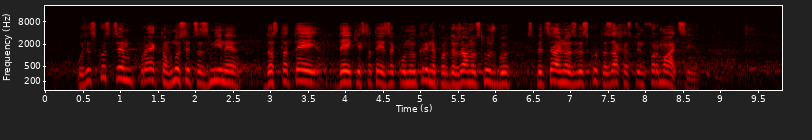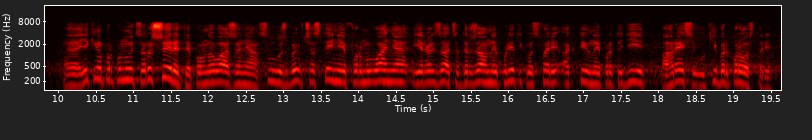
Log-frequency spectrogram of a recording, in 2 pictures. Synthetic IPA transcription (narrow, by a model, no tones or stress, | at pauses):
uzʲʋʲjɐskust̪sɪmpɾɔɛk̚t̪ɔmwnɔsʲɐt͡sʲːɐzmʲinɪ | d̪ɔst̪ɐt̪ɛjd̪ɛjɐkʲɪxst̪ɐt̪ɛjzɐkɔnʊjʊkɾɐjinɪpɾɔd̪erʒɑwnɔjʊslˠuʒbʊ | spet͡sʲiɑlʲnɔɦɔzʲʋʲjɐskut̪ɐzɑxɪst̪ʊinfɔrmɑt͡sʲiji | jɐkʲɪmɪpɾɔpɔnujʊt͡sʲːɐɾɔsʃɪɾɪt̪ɪpɔwnɔʋɑʒenʲːɐslˠuʒbɪwt͡ʃɐst̪ɪnʲifɔrmʊʋɑnʲːɐiɾeɐlʲizɑt͡sʲijɐd̪e̞rʒɑwnɔjipɔlʲit̪ɪkʲɪusfɛɾʲiʔɐkt̪ɪwnɔjipɾɔt̪ɪdʲiji | ɐɦɾɛsʲijiukʲiberpɾɔst̪ɔɾʲi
